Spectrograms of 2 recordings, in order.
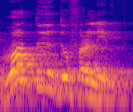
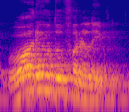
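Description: First: "What do you" in full, t and d both sounded; spelled-out form of "What do you do for a living"; as written. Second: "What do you" merged into "whaddaya"; linked, casual "What do you do for a living"; joined spoken form. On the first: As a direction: pronounce every word of "What do you" separately. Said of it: "Mas a escrita é". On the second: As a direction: soften "What do you" into one flapped run. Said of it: "juntar tudo ali". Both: Shown as a demonstration.

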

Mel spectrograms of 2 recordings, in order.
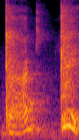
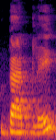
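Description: First: Badly broken in two: bad, ly; split into syllables. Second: Said in the usual way. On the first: Shown as a demonstration. Teacher shows the syllables of a word, split apart. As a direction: clap out badly as two separate beats. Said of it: "সিলেবলটি হবে এরকম". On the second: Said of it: "এরকম".

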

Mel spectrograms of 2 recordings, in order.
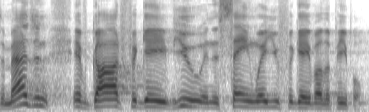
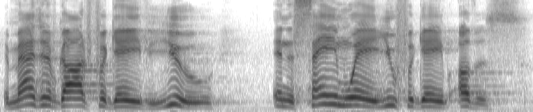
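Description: First: Said in the usual way. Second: Slower, with a pause for emphasis; slow it down and let the pause land. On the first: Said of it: "I'm gonna say it again slow". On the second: Shown as a demonstration. Preacher repeating his line slowly to the congregation. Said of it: "I'm gonna say it again slow, then I'm gonna pause for emphasis".

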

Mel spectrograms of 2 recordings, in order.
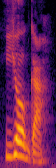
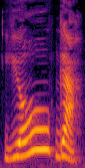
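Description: First: Said in the usual way. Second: "Yoga" drawn out as Yo-ga; syllable-by-syllable pronunciation. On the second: Shown as a demonstration. Teacher showing learners how "Yoga" is read, syllable by syllable. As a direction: split "Yoga" slowly into two syllables. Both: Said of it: "Bu şekilde okunuyor".

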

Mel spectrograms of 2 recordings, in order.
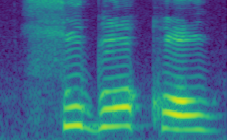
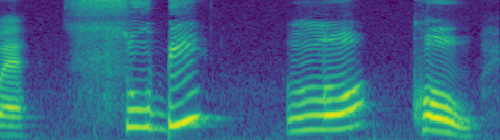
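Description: First: Sublocou said slowly, syllable by syllable, sub-lo-cou; syllabified slowly. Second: Sublocou stretched very slowly as su-bi-lo-cou; syllabified with extra vowel. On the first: Teacher sounding out sublocou for students, slow and syllabic. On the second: Teacher correcting students, sounding out sublocou very slowly. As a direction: draw out sublocou with an added i after the b. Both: Shown as a demonstration. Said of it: "não é sublocou, é sublocou".

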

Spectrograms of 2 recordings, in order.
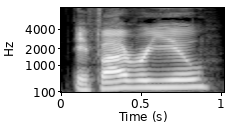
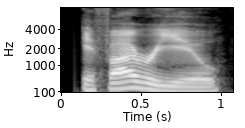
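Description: First: "if I were you" with "I" higher and louder; stressed, emphatic. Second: Said in the usual way. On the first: Shown as a demonstration. Teacher giving emphatic advice to learners, stress on "I". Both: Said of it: "teacher models phrase twice".

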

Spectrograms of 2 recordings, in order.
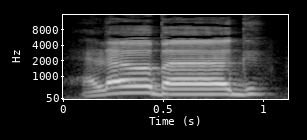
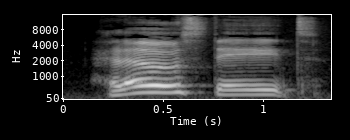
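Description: First: Louder character voice for the state; louder put-on greeting. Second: Slow, louder little creature voice; slow bug voice. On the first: Pennsylvania greeting the bug, louder put-on voice. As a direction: boom a friendly hello. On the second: Acted. Bug answering Pennsylvania, slow creature voice. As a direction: drag the hello out like a bug.

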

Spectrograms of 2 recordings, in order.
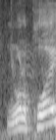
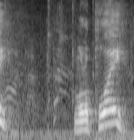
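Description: First: Loud, higher, punchy challenge; loud taunt. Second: Slow, higher, stretched mocking sing-song; sing-song taunt. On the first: Gamer daring the cop to fight, loud taunt. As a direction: bark the dare at him. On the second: Gamer mocking the cop he's beating, slow sing-song taunt. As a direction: drag it out to mock him. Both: Real, not acted.

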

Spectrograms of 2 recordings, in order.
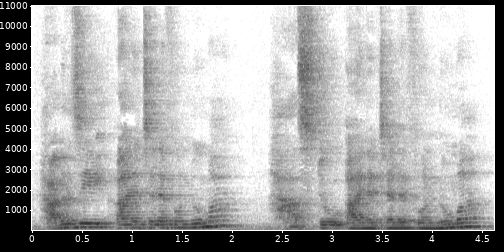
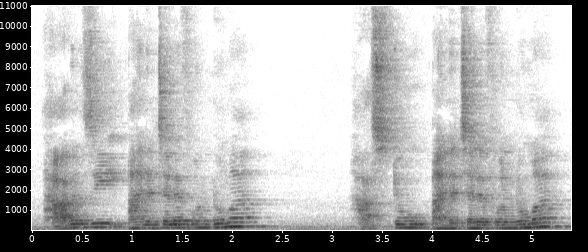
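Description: Both takes have the same delivery.

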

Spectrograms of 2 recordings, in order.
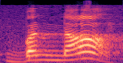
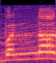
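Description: First: ਬੰਨਾ leaned on, with a half h after the n; pressed ਬੰਨਾ. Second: ਬੰਨਾ with no half h after the n; unpressed ਬੰਨਾ. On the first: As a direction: press the nn of ਬੰਨਾ into a breath of h, falling. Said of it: "ਇਹਨੂੰ ਥੋੜ੍ਹਾ ਜਿਹਾ ਦਬਾ ਦੇ ਕੇ". (ਬੰਨਾ ਥੋੜ੍ਹਾ ਦਬਾ ਕੇ, ਅੱਧੇ ਹਾਹੇ ਨਾਲ) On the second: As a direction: say ਬੰਨਾ lightly with a simple n. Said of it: "ਇਹਨੂੰ ਬੰਨਾ ਨਹੀਂ ਪੜ੍ਹਨਾ". (ਬੰਨਾ ਬਿਨਾਂ ਅੱਧੇ ਹਾਹੇ ਤੋਂ) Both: Shown as a demonstration.

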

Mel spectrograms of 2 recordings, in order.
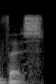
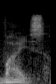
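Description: First: "vice" said as a weak "vəs"; reduced second syllable. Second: "vice" said with a full long-i, "vise"; full standalone vowel. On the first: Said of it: "第二个音节呢念成". (把 vice 轻读成 vəs) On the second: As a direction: say "vice" to rhyme with "ice". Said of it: "我知道可以念成vice". (把 vice 念成完整的 ai 音) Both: Shown as a demonstration.

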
